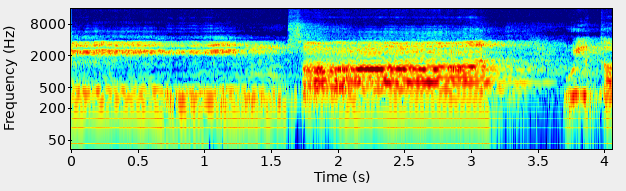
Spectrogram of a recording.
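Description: A man's voice chanting Quranic recitation in a slow, drawn-out style. It comes in two long held phrases with a short break before halfway, and the first phrase steps down in pitch.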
